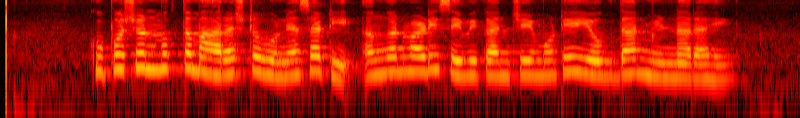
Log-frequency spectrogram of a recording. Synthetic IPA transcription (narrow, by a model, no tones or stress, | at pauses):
kupoɕənmuk̚t̪əməɦaɾaʂʈɾəɦoɳjasaʈiːəŋɡəɳʋaɽiːseʋikaɲt͡ɕemoʈʰejoɡd̪anmiɭɳaɾaɦe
